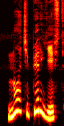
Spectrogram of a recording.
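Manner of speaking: affectionate, tender, very high voice. A woman answers the man she calls darling, speaking tenderly. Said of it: "сказала она ласково".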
